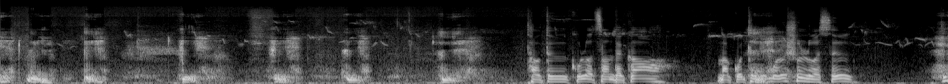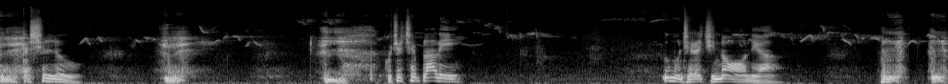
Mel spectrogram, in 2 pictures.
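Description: A young man talks calmly nearby.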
